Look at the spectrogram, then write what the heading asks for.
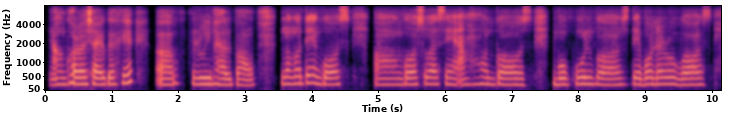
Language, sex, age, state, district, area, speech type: Assamese, female, 30-45, Assam, Morigaon, rural, spontaneous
